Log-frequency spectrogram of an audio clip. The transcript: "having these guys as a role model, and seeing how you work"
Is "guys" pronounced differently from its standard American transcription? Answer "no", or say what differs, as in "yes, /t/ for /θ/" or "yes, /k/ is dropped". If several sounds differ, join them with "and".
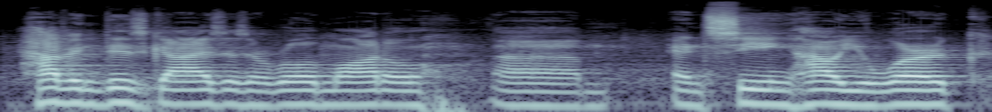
no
